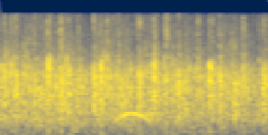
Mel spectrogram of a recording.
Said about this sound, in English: Clap better than that. Clap better than that. Clap better than that.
